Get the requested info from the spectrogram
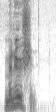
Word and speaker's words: Mnuchin: How do you say it? – Mnuchin. – Mnuchin, like minutia.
